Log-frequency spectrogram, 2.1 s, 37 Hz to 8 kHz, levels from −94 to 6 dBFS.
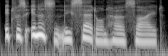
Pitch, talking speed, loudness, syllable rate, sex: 190 Hz, 200 wpm, -16 LUFS, 5.1 syllables/s, female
